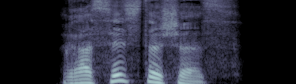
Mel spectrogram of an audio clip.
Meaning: strong/mixed nominative/accusative neuter singular of rassistisch
- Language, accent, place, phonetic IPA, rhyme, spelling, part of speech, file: German, Germany, Berlin, [ʁaˈsɪstɪʃəs], -ɪstɪʃəs, rassistisches, adjective, De-rassistisches.ogg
